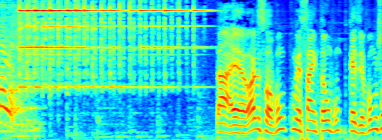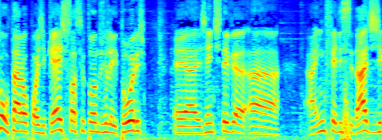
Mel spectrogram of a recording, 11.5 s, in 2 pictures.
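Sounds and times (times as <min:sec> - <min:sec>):
mechanical alarm clock bell ringing: 0:00.2 - 0:03.5
speech: 0:03.2 - 0:11.4.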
